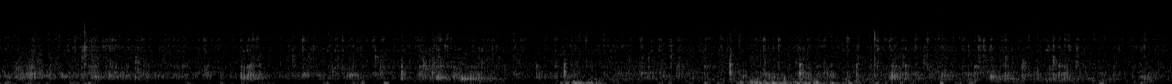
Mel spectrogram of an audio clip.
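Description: Light rain pattering and dripping, a faint hiss of many small ticks, with a few faint low rumbles now and then.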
